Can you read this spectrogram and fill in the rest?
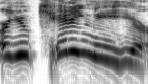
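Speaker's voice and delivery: angry, worked up, high and swooping pitch. Calling out someone for what they did: angry, pissed off. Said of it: "I'm getting really pissed off".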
